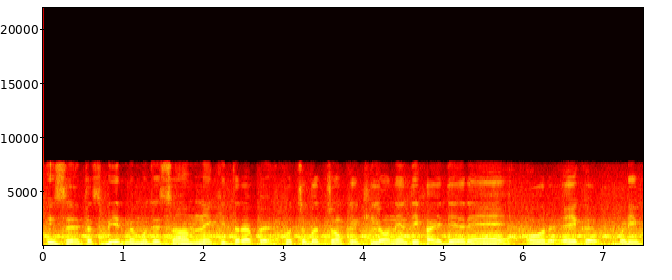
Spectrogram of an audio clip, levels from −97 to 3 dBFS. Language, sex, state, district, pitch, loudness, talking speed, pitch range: Hindi, male, Rajasthan, Bikaner, 145 Hz, -13 LUFS, 150 wpm, 135-150 Hz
